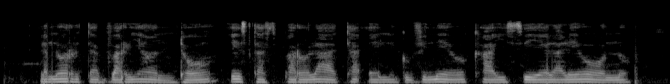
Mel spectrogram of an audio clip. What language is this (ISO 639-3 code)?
epo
